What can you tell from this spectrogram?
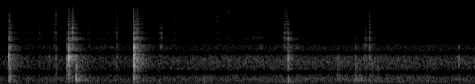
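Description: A few light, separate clicks and taps of tarot cards being handled and laid down on a table, over a quiet room.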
